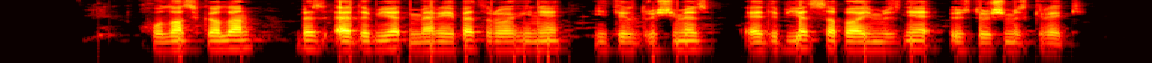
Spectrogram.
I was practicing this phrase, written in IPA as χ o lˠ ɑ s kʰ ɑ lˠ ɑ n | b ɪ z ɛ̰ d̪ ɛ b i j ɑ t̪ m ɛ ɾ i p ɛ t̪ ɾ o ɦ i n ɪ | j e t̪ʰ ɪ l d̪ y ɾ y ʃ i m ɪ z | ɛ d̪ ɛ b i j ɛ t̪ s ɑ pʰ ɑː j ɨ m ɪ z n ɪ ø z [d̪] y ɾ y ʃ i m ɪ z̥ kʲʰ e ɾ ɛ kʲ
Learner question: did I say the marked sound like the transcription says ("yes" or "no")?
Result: no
